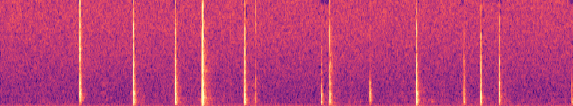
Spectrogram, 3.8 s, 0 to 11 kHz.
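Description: Long acrylic nails tap the lid of a medium, closed, hollow pink floral cardboard gift box. A slow, irregular series of quiet, dry, hollow taps, each centered around 500 Hz with faint bright clicks, stops almost instantly with no ring, separated by near silence.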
